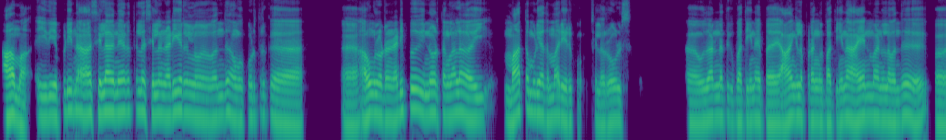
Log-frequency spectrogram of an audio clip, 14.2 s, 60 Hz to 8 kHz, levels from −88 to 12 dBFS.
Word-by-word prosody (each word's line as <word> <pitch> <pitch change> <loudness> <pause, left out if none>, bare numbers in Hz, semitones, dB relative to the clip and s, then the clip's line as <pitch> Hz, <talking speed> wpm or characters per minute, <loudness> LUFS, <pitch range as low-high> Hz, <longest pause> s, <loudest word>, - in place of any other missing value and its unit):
ஆமா. 130 -7 +4 0.3
இது 135 +1 -1
எப்படின்னா 160 +5 -1 0.2
சில 150 +1 +3 0.2
நேரத்துல, 160 0 0
சில 145 +1 +2
நடிகர்கள் 150 0 +1 0.3
வந்து 140 +3 -3
அவங்க 130 -1 -1
கொடுத்திருக்க 135 0 -6 1.1
ஆ - - 0 0.2
அவங்களோட 140 -1 +2
நடிப்பு 155 +6 0 0.2
இன்னொருத்தங்களால 145 0 0 0.3
இ - - -2 0.5
மாத்த 155 +6 +3
முடியாத 150 -4 0
மாரி 130 - +1
இருக்கும். 120 0 -9
சில 110 -2 -4
ரோல்ஸ். 120 0 -2 0.9
அ - - -4 0.2
உதாரணத்துக்கு 130 0 -1
பார்த்தீங்கன்னா, 120 +1 -1
இப்ப 110 0 -2 0.3
ஆங்கில 135 +2 +2
படங்கள் 120 0 -2
பார்த்தீங்கன்னா. 120 +3 0
அயன் 135 +2 +2
மேன்ல 125 -2 0
வந்து, 125 +4 -2 0.3
இப்ப - - -13
135 Hz, 135 wpm, -22 LUFS, 125-150 Hz, 1.1 s, ஆமா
